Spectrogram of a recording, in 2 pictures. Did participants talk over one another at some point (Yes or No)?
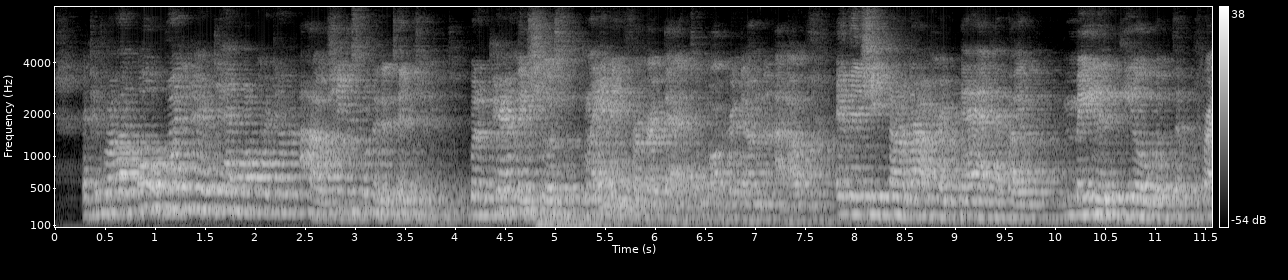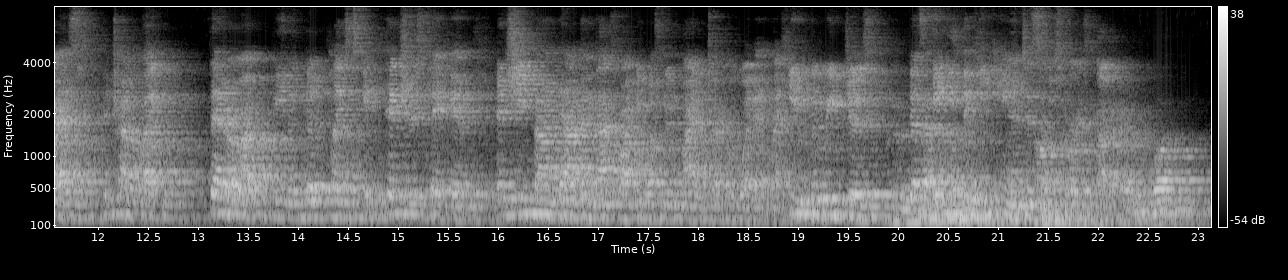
Yes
